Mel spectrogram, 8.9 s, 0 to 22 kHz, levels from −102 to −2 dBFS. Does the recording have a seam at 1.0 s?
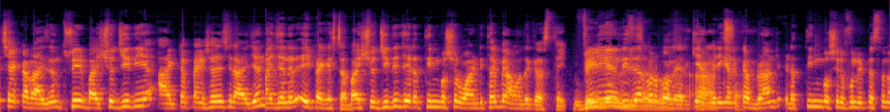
no; 2 cuts; at 2.6 s, 5.7 s

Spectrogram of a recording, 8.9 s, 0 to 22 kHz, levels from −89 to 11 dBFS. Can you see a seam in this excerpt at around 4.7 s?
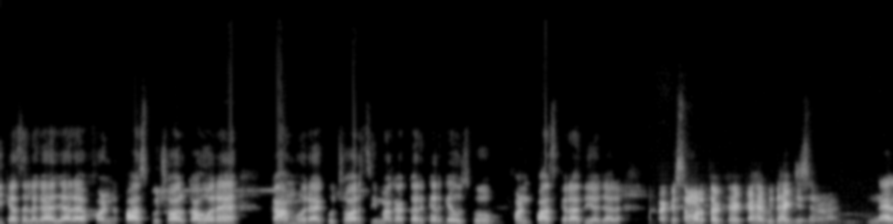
no; 1 cut; at 6.4 s

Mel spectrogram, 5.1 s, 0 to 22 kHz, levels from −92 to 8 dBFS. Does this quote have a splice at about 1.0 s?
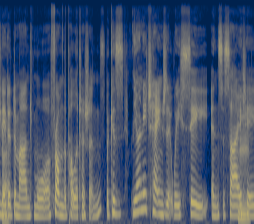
yes; 2 cuts; at 1.0 s, 2.0 s

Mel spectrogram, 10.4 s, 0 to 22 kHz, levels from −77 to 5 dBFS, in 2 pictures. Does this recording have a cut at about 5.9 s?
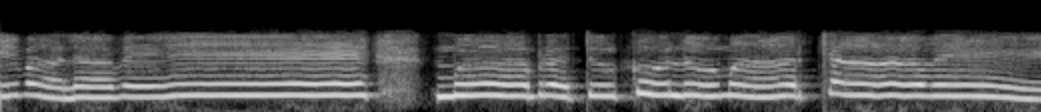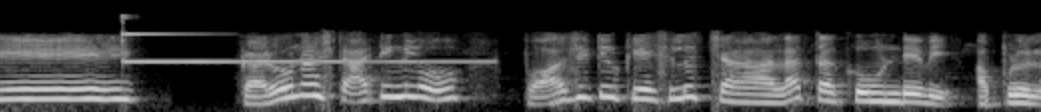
yes; 1 cut; at 5.9 s

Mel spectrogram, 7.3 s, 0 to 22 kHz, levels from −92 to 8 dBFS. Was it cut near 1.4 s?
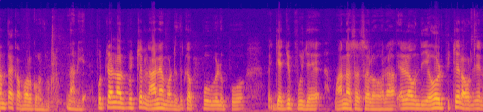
yes; 2 cuts; at 1.4 s, 6.0 s

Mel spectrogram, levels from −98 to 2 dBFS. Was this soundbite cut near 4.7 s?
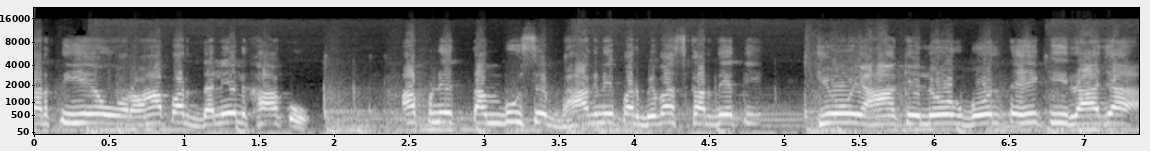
yes; 1 cut; at 4.7 s

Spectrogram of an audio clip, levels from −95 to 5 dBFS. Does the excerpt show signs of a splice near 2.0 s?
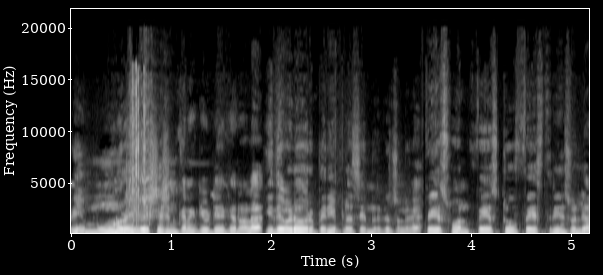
yes; 2 cuts; at 2.0 s, 3.4 s

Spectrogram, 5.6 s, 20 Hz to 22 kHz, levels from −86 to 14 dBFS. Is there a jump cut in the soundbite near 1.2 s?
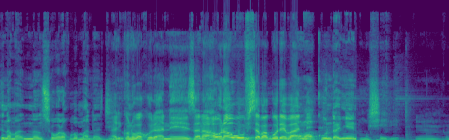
no; 1 cut; at 4.5 s

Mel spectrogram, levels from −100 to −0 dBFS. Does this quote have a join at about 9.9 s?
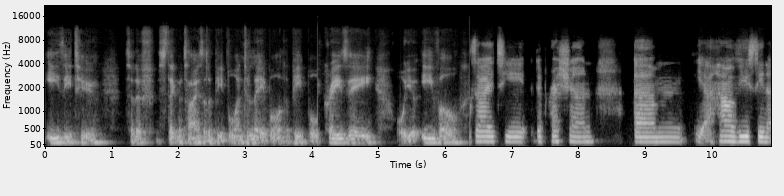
no; 2 cuts; at 4.1 s, 6.4 s

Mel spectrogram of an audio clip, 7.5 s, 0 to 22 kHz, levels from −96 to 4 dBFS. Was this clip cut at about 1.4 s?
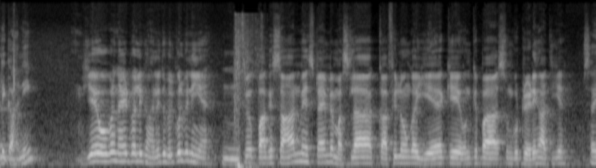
no; 1 cut; at 3.1 s

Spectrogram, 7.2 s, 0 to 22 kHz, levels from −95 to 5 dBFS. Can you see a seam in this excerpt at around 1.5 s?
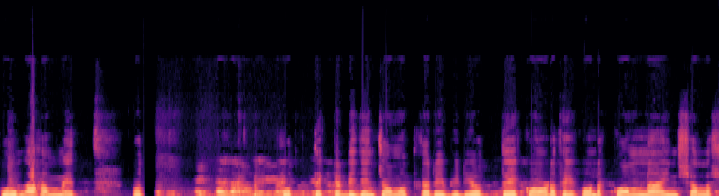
yes; 1 cut; at 1.5 s

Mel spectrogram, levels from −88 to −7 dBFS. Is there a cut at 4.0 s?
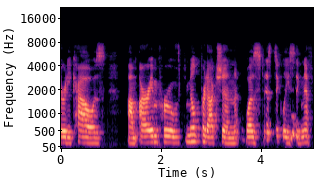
yes; 2 cuts; at 2.4 s, 4.0 s

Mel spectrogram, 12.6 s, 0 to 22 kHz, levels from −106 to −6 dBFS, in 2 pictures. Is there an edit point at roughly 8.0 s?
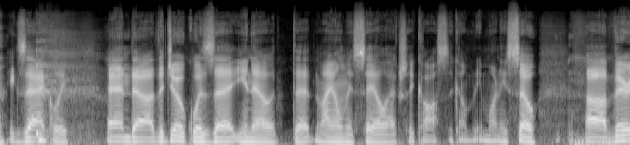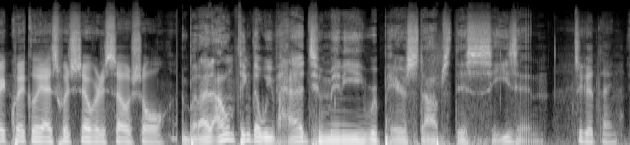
yes; 1 cut; at 8.0 s

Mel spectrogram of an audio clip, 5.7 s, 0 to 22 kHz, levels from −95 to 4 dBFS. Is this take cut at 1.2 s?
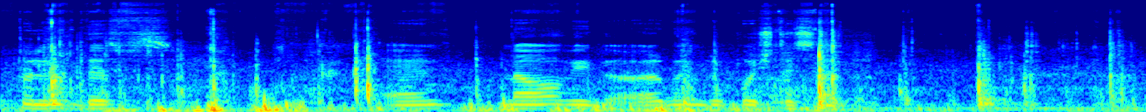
no; 0 cuts

